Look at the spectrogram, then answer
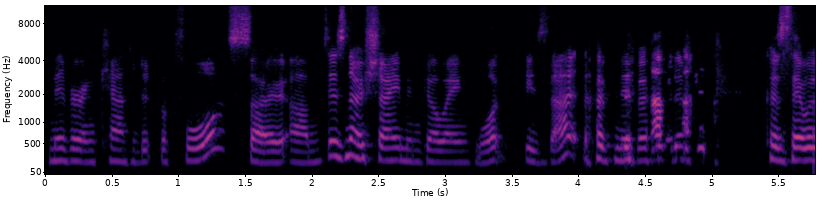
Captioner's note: both laugh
